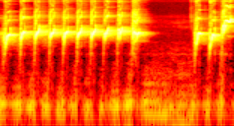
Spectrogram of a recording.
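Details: Green leafbird singing energetically, used to provoke rival leafbirds into song. Nine rapid upswept whistled notes at a steady pitch come about five per second. After a brief pause the bird resumes with rising notes. A faint low hum sits underneath.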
